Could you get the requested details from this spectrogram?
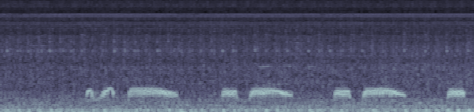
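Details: Male spotted dove responding keenly to a decoy on the ground in rural fields, returned to after a year: repeated two-part coos, a brief clipped note then a drawn-out lower coo, about four phrases in close succession.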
